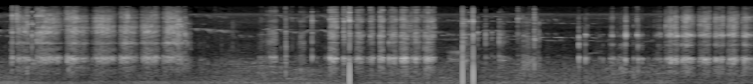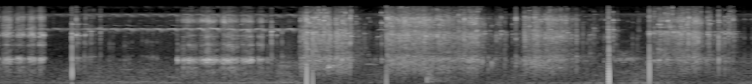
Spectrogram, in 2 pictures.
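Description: A hand stirs a heap of small, hollow, empty snail shells resting on concrete, making the shells clatter together. Bright, dry rattling comes in bursts with short pauses, punctuated by sharp, quick clicks that die away almost instantly, with almost no low end.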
